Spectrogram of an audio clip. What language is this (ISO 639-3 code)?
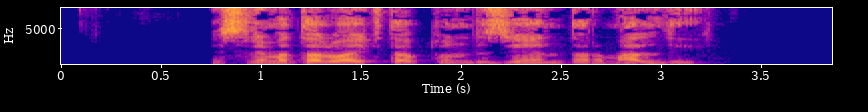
pus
